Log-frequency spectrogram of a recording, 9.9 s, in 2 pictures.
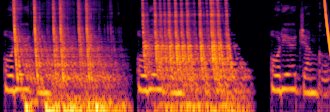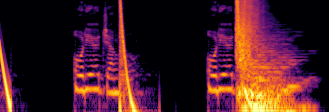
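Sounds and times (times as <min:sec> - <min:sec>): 
laser shot: 0:00.2 - 0:03.8, 0:04.8 - 0:05.2, 0:06.8 - 0:07.4, 0:08.5 - 0:09.6.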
